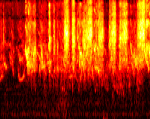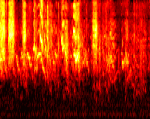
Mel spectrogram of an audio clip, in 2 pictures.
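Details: Chirping from a family of budgerigars around a breeding pair: bright, high, scratchy chatter in rapid overlapping bursts, steady throughout with no other clear sounds.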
